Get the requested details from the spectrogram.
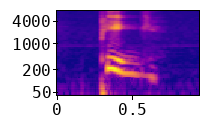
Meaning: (adjective) 1. alert, fresh (often after sleeping, as opposed to drowsy) 2. alert, fresh (often after sleeping, as opposed to drowsy): healthy
- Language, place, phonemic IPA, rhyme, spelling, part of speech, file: Swedish, Gotland, /pɪɡː/, -ɪɡ, pigg, adjective / noun, Sv-pigg.ogg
